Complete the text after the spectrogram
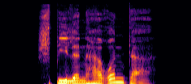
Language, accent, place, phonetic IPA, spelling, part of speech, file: German, Germany, Berlin, [ˌʃpiːlən hɛˈʁʊntɐ], spielen herunter, verb, De-spielen herunter.ogg
- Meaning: inflection of herunterspielen: 1. first/third-person plural present 2. first/third-person plural subjunctive I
